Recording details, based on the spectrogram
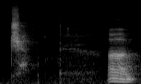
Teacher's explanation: I start my tongue in the position for T and I drop it down in the position for SH. So it sounds like ch. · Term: affricate sound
